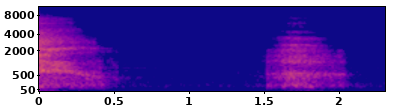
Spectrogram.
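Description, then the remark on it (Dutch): A person yawns: a long breathy exhale fades out, then after a short pause a second airy, drawn-out yawning breath follows. No speech. “Oh, ik moet erover gapen.”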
